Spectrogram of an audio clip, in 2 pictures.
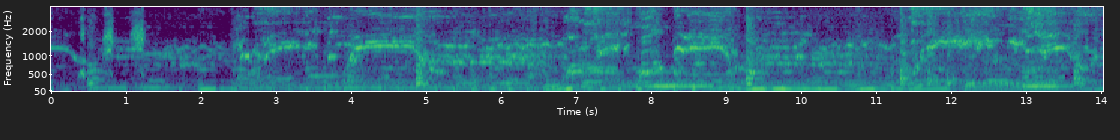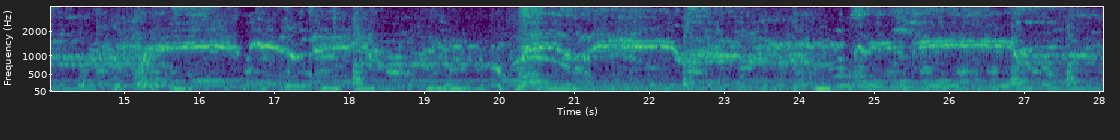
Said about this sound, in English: I mean, I ain't seen this kind of shouting in a minute.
